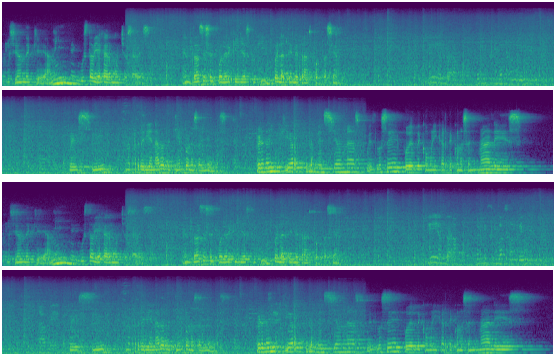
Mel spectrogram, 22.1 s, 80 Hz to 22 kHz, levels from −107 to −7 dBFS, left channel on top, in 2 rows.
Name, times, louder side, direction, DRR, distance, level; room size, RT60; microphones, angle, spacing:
voice 1, 0.0-2.9 3.6-6.8 12.4-13.2 13.5-15.5 16.1-16.9 17.1-21.5, left 2 dB, 60° left, 5 dB, 3.3 m, -29 dB
sound 1, 2.5-18.3, left 1 dB, 10° left, 1.2 m, -41 dB
voice 2, 8.3-9.2 9.5-10.9 11.8-12.6 12.9-13.3 14.7-14.8 15.4-15.5 16.3-17.1, right 2 dB, 80° right, 5 dB, 3.3 m, -41 dB
28.5 x 20.5 x 9.5 m, 1.4 s
head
